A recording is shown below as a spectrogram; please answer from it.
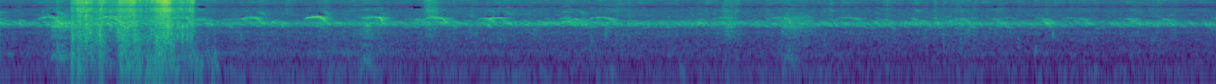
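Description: A crowd of small broiler chicks cheeping continuously, many short high chirps overlapping into a steady chorus. A brief loud rustle comes about half a second in.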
